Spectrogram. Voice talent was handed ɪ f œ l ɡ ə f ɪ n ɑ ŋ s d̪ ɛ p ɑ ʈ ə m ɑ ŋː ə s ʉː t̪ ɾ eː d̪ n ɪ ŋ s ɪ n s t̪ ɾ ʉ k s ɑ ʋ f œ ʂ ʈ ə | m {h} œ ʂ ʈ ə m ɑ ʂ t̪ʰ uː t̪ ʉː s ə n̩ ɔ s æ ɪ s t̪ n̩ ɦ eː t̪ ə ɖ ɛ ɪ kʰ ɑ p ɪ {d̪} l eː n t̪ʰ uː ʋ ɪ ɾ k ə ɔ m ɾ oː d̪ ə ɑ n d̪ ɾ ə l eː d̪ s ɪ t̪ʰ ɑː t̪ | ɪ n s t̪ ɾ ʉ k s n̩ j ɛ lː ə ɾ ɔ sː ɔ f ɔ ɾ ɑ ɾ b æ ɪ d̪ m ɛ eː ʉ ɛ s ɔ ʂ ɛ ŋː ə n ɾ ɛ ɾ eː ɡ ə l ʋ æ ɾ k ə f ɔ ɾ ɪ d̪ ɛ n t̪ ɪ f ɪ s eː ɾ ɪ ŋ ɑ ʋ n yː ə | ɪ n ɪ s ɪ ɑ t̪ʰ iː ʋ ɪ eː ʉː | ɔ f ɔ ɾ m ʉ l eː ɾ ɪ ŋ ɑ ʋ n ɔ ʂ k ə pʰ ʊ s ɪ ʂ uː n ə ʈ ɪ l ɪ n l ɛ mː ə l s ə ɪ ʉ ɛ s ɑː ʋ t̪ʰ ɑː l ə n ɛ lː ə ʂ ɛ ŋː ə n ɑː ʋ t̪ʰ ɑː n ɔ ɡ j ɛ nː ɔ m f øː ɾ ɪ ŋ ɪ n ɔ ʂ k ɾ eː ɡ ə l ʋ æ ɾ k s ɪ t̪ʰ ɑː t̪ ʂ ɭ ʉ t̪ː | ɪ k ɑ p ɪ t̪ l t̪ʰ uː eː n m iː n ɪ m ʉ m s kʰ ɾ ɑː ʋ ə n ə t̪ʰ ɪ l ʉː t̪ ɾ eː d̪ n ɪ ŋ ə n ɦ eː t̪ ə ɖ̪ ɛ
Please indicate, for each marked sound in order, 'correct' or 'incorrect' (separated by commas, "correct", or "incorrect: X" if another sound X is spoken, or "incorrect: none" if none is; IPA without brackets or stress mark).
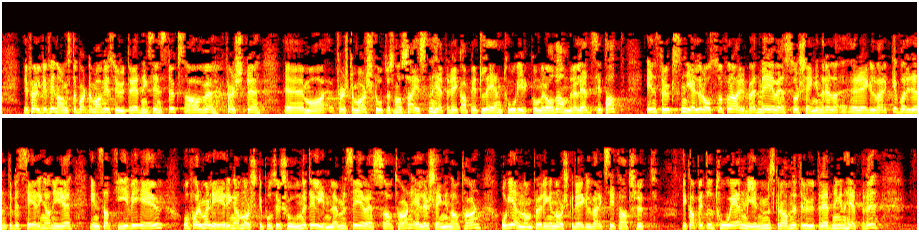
incorrect: f, incorrect: t̪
